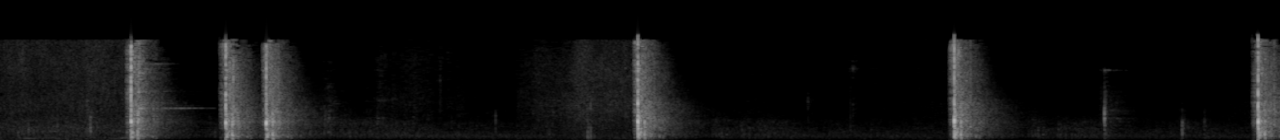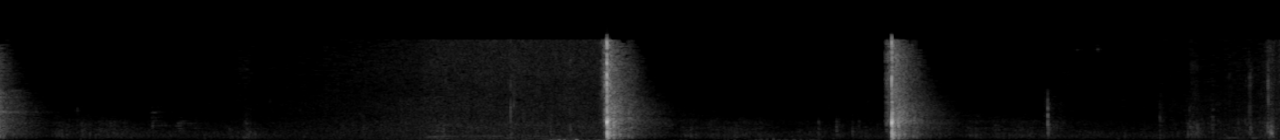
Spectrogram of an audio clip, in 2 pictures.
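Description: Pistol shots fired one at a time at irregular intervals, about eight in all, with two in quick succession about a second in.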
